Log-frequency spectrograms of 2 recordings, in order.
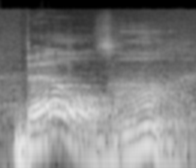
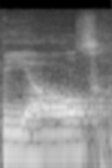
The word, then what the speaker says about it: Bealls: excited about this one Bells is our new sponsor go down and take another look at Bells I'm not sure I would have pronounced that right but uh be I thought it was Beall yeah Bealls yeah Bealls go down to Bealls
